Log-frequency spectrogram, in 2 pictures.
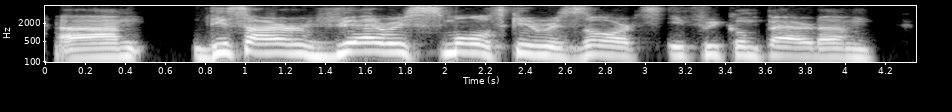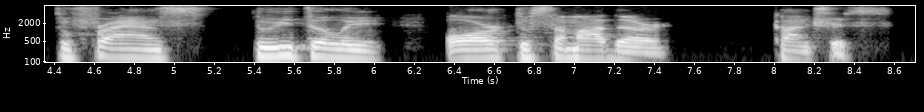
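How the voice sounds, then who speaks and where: A man's voice: on the high side, slow, dry recording, highs cut off. A young man from Slovenia giving a conference presentation as head of a ski demo team, hesitant with many fillers. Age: young adult.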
